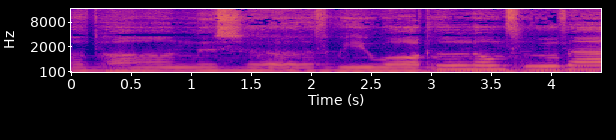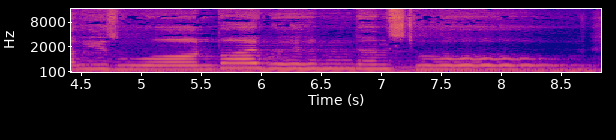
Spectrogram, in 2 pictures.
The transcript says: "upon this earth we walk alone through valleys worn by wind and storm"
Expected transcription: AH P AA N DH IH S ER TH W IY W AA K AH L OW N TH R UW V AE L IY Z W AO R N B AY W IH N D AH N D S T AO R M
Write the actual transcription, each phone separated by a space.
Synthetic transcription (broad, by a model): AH P AA N DH IH S ER TH W IY W AA K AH L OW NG TH R UW V AE L IY Z W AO N B AY W IH N D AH N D S T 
